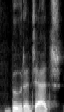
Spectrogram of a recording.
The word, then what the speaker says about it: Buttigieg: There are 3 syllables, Buttigieg, stress on the first, which means the other 2 syllables have unstressed vowels, Buttigieg. The first syllable has a long oo. The double T becomes a flap T, so it will sound more like a D sound, Buttigieg.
